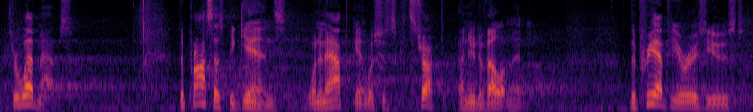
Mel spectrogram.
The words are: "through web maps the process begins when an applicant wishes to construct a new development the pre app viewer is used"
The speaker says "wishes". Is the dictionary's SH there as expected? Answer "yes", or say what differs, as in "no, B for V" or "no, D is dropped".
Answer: yes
